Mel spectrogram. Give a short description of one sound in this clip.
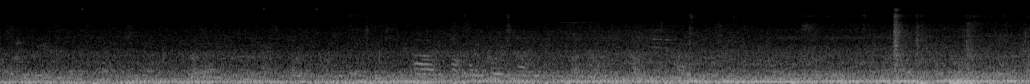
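Footsteps scuff on paving stones.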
